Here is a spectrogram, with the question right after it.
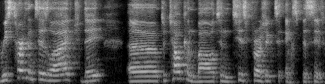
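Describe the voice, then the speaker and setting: A man with a high pitch talks at a moderate pace, using ordinary pitch variation. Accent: Brazilian Portuguese. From Brazil, São Paulo area. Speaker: software developer, YouTuber. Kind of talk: live coding stream. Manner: halting.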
